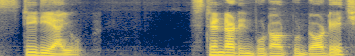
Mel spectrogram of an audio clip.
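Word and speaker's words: stdio: file এসটিডি আইওড এইচ স্টুডিও না এটা এটা স্টুডিও না অনেকে আবার স্টুডিও করে ফেলে স্টুডিও স্ট্যান্ডার্ড আইও বেটার উচ্চারণ যা আমরা এভাবে করতে পারি বেটার প্রনান্সিয়েশন হল স্টিডি আইও স্ট্যান্ডার্ড ইনপুট আউটপুট ডট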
